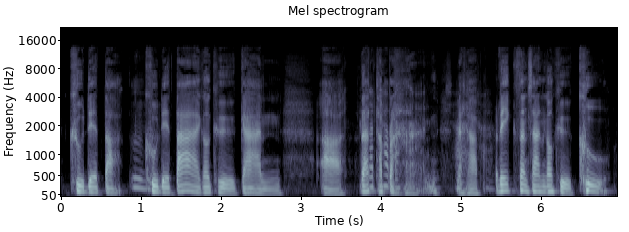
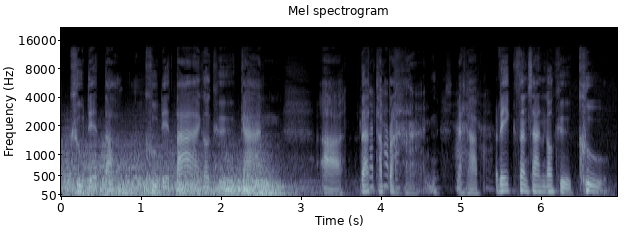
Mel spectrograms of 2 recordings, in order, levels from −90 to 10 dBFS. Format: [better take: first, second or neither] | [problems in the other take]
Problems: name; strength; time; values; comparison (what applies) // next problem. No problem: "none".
first | rain or running water; very loud; throughout; 4 dB above the speech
